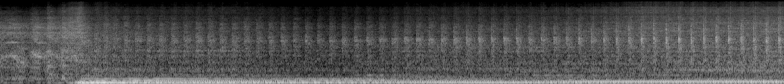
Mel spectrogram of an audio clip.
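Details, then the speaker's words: 2007 Silverado 5.3 L at idle: sharp tick about four times a second over the rumble from a cylinder six intake lifter that lost hydraulic pressure. The valve does not fully open, but the engine still runs; the lifter is to be replaced. "so that's what it sounds like when cylinder number six intake ex uh the intake valve that's the one that's not opening up all the way uh the lifter didn't completely demolish or anything it just lost pressure like I said"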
